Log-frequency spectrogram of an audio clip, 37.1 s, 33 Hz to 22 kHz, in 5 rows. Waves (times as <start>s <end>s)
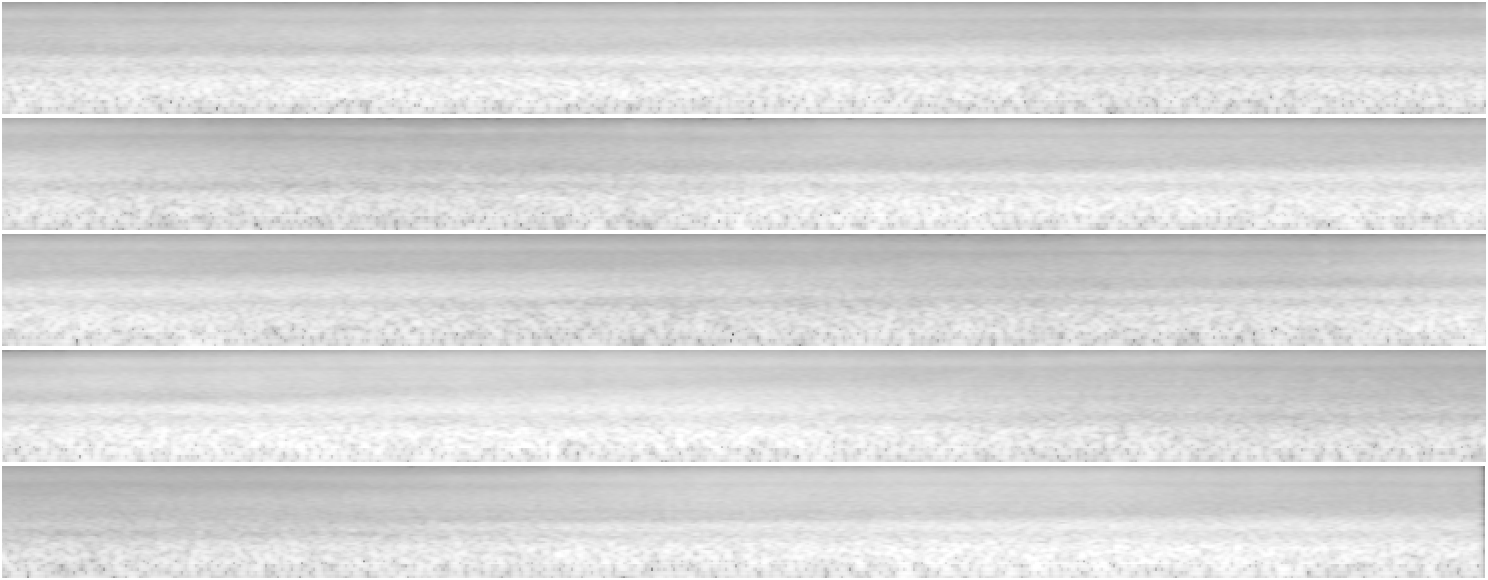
11.8s 37.0s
